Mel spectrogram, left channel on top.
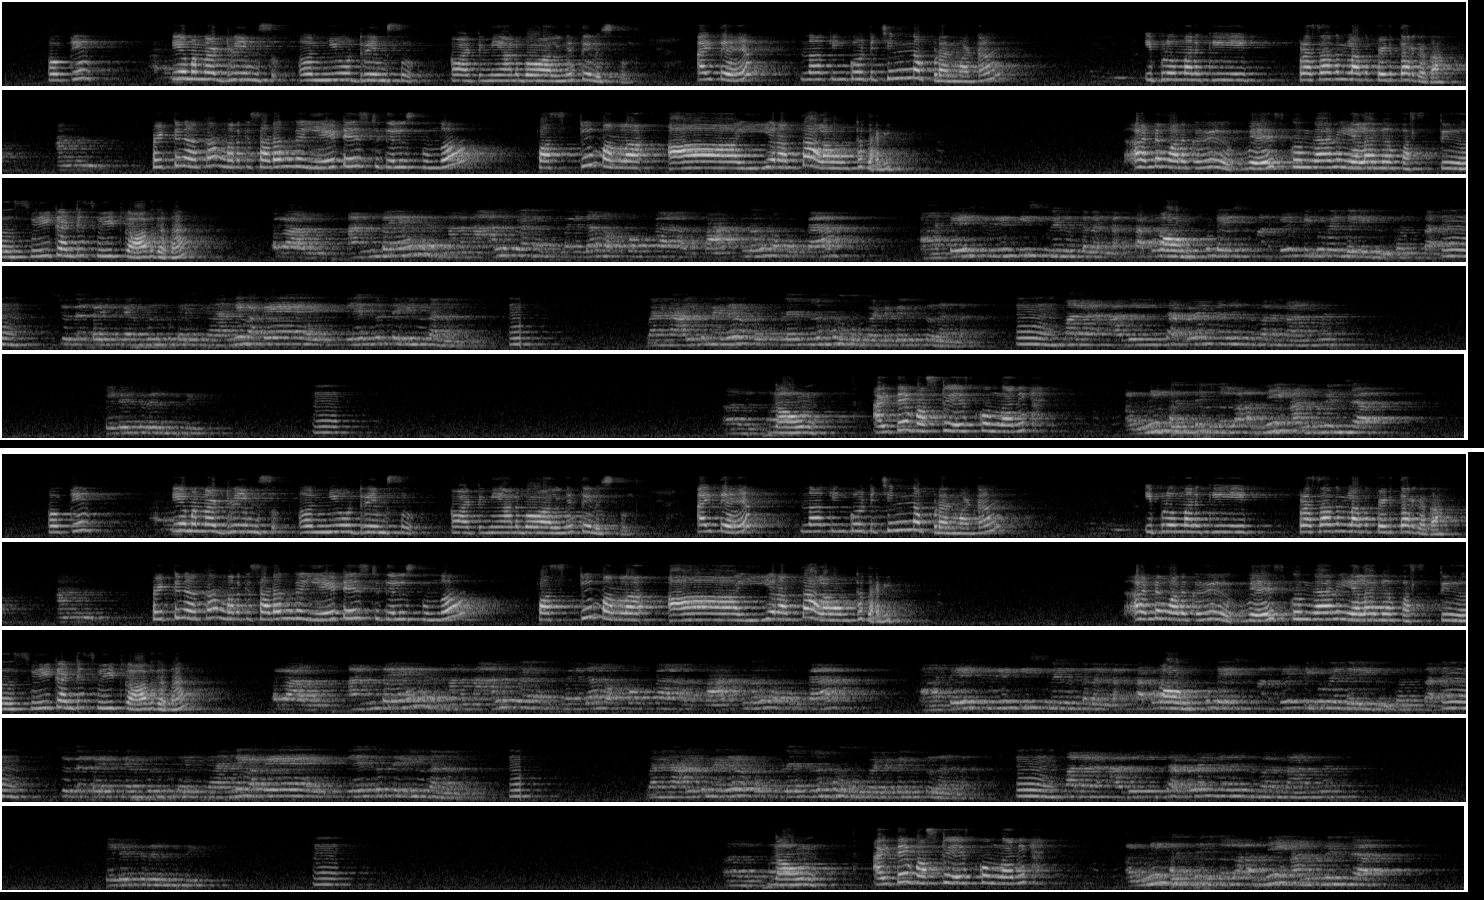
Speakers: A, in the centre; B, on the left.
A: ఓకే
B: అవును
A: ఏమన్నా డ్రీమ్స్ న్యూ డ్రీమ్స్ వాటిని అనుభవాలని తెలుస్తుంది అయితే నాకు ఇంకోటి చిన్నప్పుడు అనమాట
B: ఉమ్
A: ఇప్పుడు మనకి ప్రసాదం లాగా పెడతారు కదా
B: అవును
A: పెట్టినాక మనకి సడన్ గా ఏ టేస్ట్ తెలుస్తుందో ఫస్ట్ మనల ఆ ఇయ్యనంతా అలా ఉంటది మరి అంటే మనకు వేసుకోంగాని ఎలాగ ఫస్ట్ స్వీట్ అంటే స్వీట్ రాదు కదా
B: రాదు అంటే మన నాలుకమీద ఒక్కొక్క పార్టీ లో ఒక్కొక్క ఆ టేస్ట్ ని తీసుకునేది ఉంటదండి సపోజ
A: అవును
B: ఉప్పు టేస్ట్ మనకి టిప్పు మీద తెలిదు కొంత
A: ఉమ్
B: షుగర్ టేస్ట్ గానీ పులుపు టేస్ట్ గాని అన్ని ఒకే ప్లేస్ లో తెలియదు అన్నట్టు
A: ఆ
B: మన నాలుక మీదే ఒక్కొక్క ప్లేస్ లో ఒక్కొక్కటి తెలుస్తుదంట
A: ఉమ్
B: మన అది చెప్పలేం కదా ఇప్పుడు మనం నాలుక మ ఏేట ఇస్త తెలుసుంది
A: ఆ
B: అదే అలా
A: అవును అయితే ఫస్ట్ వేసుకో గాని
B: అన్నీ కలిసి ఇత అన్నీ అనుభవించ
